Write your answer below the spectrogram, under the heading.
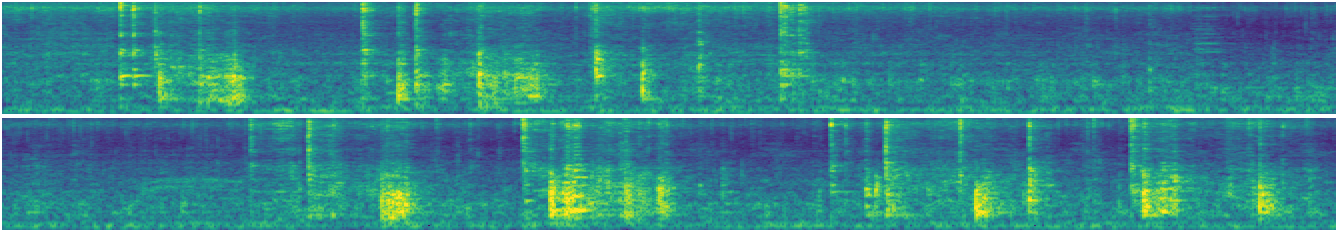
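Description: Flat metal spatula scraping and knocking against an aluminium pressure cooker as mutton pieces in yogurt are stirred, in clusters of strokes with a quieter pause midway, over a steady sizzle of the curry frying.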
